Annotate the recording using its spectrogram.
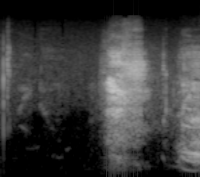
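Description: A woman crying: one sharp, breathy sob about a second in, after a near-quiet moment.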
